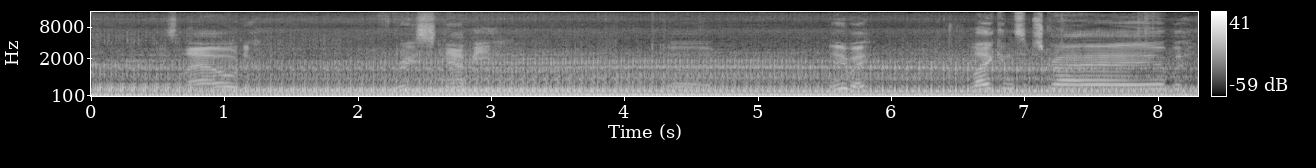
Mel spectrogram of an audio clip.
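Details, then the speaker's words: 2007 Ford F150 V8 after replacing failed passenger catalytic converter (blamed on failing coil causing unburned fuel) with Magnaflow high-flow cat: cold start, deep steady rumble with no ticks, misses or rattles; clean healthy idle. "shoutout to Magnaflow because it sounds great so we're going to go ahead and do a cold start of that and you guys can hear how it sounds"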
